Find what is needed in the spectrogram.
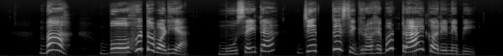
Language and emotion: Odia, surprised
